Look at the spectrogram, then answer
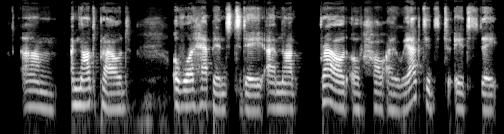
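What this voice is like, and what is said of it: Sick voice from a cold. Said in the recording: “forgive my voice for today because I've caught another cold. I do have fever”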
